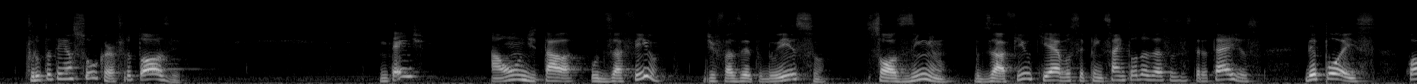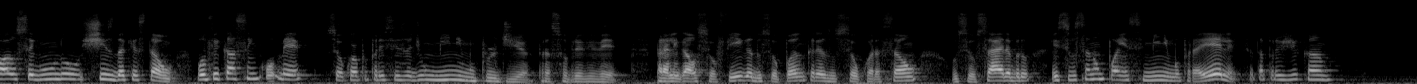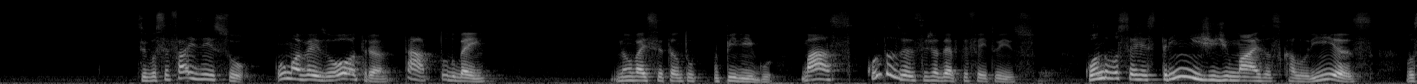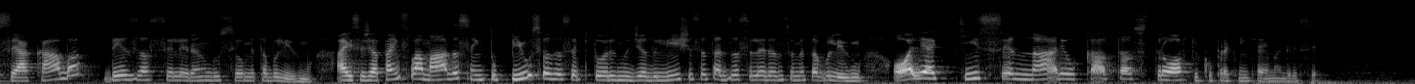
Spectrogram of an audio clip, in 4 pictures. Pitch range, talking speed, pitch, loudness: 140-220 Hz, 145 wpm, 185 Hz, -28 LUFS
